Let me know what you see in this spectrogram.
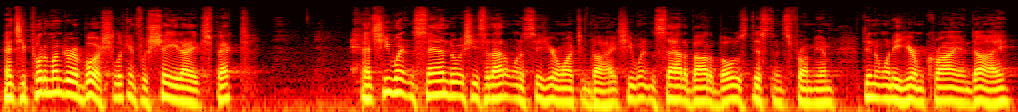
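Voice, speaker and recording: A middle-aged man preaching a sermon as pastor, telling Bible stories and personal anecdotes and lifting his voice high and loud for quoted lines. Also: brisk.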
